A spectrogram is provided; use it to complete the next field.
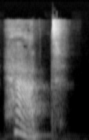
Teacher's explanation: The T become unaspirated And at the end of the word, English speaker speak usually like release the T, so hat should end with a clear burst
